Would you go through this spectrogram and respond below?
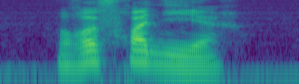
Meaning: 1. to lower the temperature of; to cool 2. to become cooler; to lose heat; to cool down 3. to become less active; to cool down, cool off
- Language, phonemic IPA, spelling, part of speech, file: French, /ʁə.fʁwa.diʁ/, refroidir, verb, Fr-refroidir.ogg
